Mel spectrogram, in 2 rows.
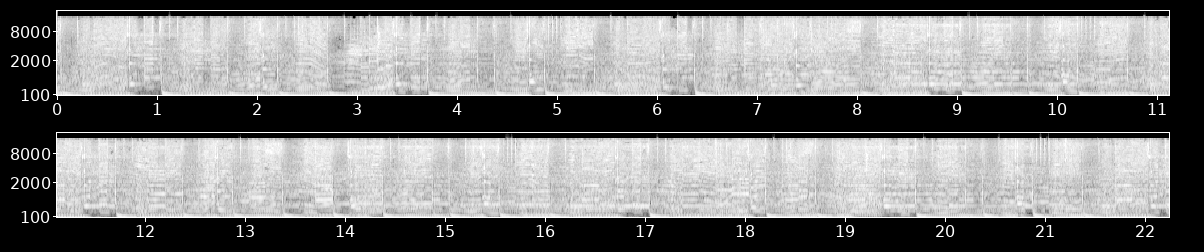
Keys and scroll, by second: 3.2 ctrl+space, 3.7 ctrl+space, 12.9 ctrl+space, 14.0 ctrl+space, 14.8 [, 15.3 ctrl+space, 15.4 ctrl+space, 15.8 ctrl+space, 18.4 ctrl+space, 19.5 ], 20.2 ctrl+space, 20.3 ctrl+space, 20.6 ctrl+space, 22.0 ctrl+space.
